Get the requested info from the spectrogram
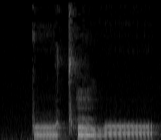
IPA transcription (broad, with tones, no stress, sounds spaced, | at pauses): k uː˦ tʰ ũ˦˨ w oː˨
